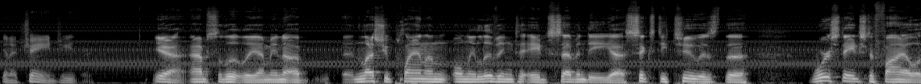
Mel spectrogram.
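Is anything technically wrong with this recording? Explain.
Yes. Timecode bleed runs throughout the speech. Timecode at 24 frames per second leaks from a nearby line. It adds a faint chirping warble near 1 and 2 kHz.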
